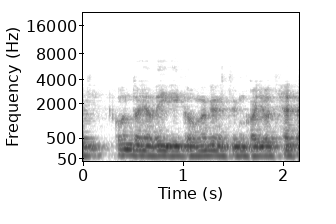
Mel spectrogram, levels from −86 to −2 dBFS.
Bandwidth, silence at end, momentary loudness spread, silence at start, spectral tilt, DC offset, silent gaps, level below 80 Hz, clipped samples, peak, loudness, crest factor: 5.6 kHz; 0 s; 4 LU; 0 s; -10 dB/octave; under 0.1%; none; -64 dBFS; under 0.1%; -16 dBFS; -30 LUFS; 14 dB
